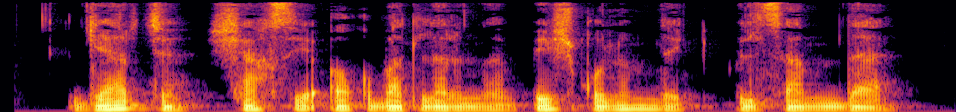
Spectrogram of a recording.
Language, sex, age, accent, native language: Uzbek, male, 18-24, Namangan, Uzbek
